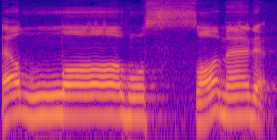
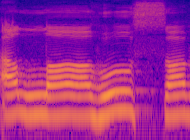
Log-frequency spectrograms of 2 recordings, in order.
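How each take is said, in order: First: The vowel runs straight into the s. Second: The vowel before the s is drawn out. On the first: The speaker calls it right. "hus terus" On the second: The speaker calls it wrong. "jangan Allahus sam, ah, tak boleh panjangkan hu itu"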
